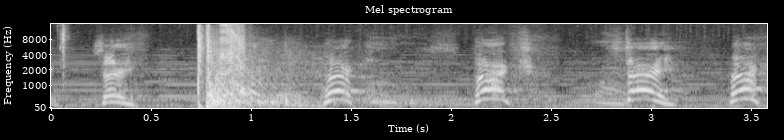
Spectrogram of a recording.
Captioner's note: gunshots banging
